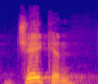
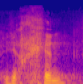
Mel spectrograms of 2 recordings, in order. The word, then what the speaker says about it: Jachin: He called the name of the one on the right hand Jachin, or if we were to pronounce it in Hebrew, pretty much Yachin, anyhow.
